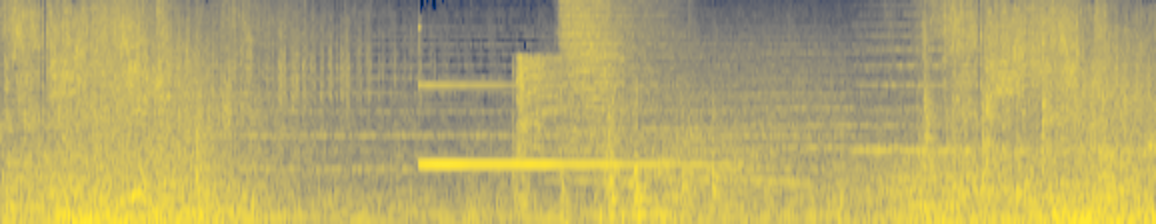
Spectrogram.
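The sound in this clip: A sci-fi chamber door on a transport orb closes with a grinding, ratcheting mechanism and whirring gears. A sustained ringing tone cuts in partway through, among heavy mechanical clanks, and a loud rush of noise returns at the end.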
